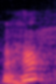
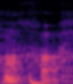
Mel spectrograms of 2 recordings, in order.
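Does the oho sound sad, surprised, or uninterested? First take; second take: uninterested; sad. First: The word sounds uninterested. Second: The word sounds sad. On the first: The speaker does not care. "The feeling like you don't actually care about what's being said" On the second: The speaker feels sad.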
